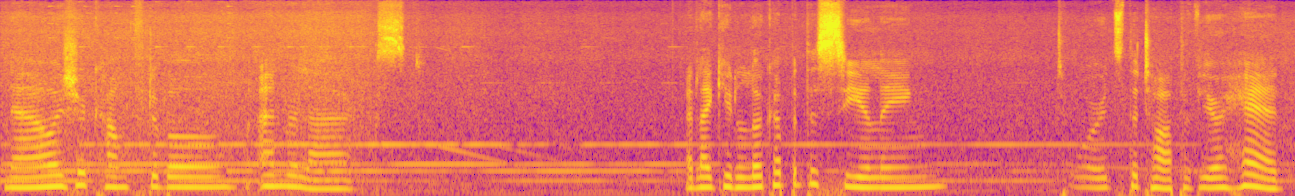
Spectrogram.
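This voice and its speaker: A woman leading a hypnotic guided meditation in a soothing, unhurried, gently instructing way. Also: medium pitch, steady tone. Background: music clearly behind the voice.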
